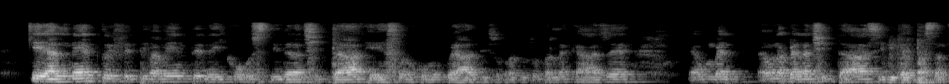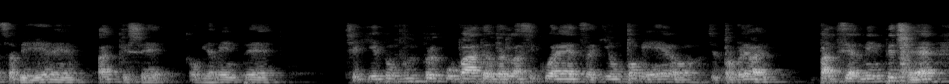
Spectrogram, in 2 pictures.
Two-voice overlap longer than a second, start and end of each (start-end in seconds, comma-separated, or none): none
